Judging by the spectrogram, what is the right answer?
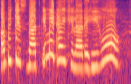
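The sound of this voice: A woman does a cartoonish character voice that is squeaky and extremely high-pitched, speaking at a moderate pace.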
